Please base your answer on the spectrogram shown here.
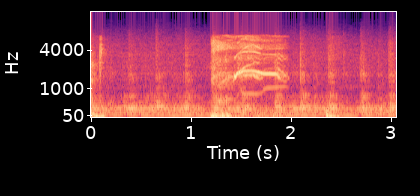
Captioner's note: laughs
